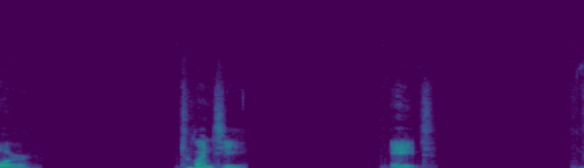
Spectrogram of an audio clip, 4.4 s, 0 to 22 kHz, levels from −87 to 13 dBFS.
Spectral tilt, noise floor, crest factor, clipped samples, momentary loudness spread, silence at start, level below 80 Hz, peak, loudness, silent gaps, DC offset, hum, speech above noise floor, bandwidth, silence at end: -5 dB/octave; -89 dBFS; 24 dB; under 0.1%; 16 LU; 0 s; -52 dBFS; -20 dBFS; -40 LUFS; none; under 0.1%; none; 50 dB; 16.5 kHz; 0 s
